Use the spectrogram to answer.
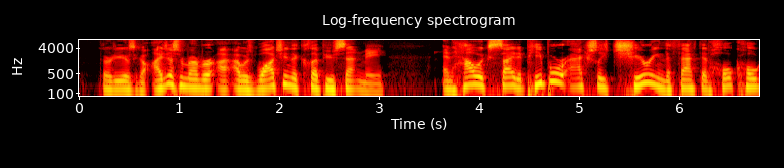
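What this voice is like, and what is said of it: Usual voice. Nothing is said of it.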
